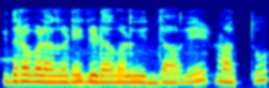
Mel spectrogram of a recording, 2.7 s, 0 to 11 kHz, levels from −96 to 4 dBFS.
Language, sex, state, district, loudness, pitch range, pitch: Kannada, female, Karnataka, Bidar, -15 LUFS, 230-255 Hz, 240 Hz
